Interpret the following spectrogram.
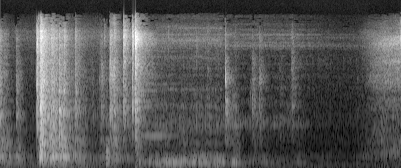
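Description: A frying pan and wooden spatula knocking and clicking on a gas hob: one sharp knock, then a quick cluster of clicks and a few fainter ones. A short hiss comes in near the end.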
